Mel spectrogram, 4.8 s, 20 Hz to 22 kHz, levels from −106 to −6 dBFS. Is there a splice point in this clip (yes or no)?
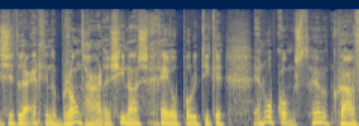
yes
